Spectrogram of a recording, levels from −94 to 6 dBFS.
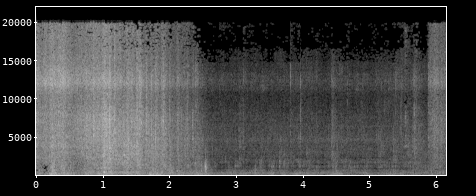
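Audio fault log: Throughout: generation loss. The whole clip has a swirly, hollow, smeared character, with transients blurred and soft rather than crisp, and content still reaching up to 20 kHz. That's more damage than one lossy pass would leave. It's likely from MP3 re-encoding around seven times, at a rate that points to roughly 96 kbit/s. Each decode-and-re-encode requantises on a shifted frame grid, so noise and spectral holes stack up.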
